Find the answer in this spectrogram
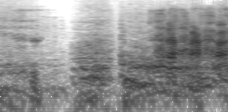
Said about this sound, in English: So I want to give you a roar over here in the diamond bed.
